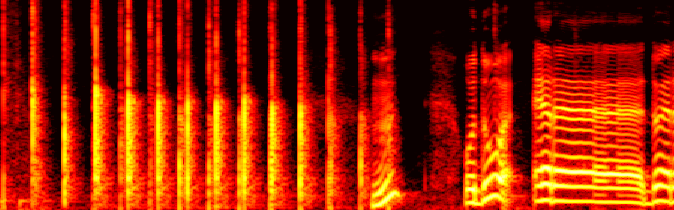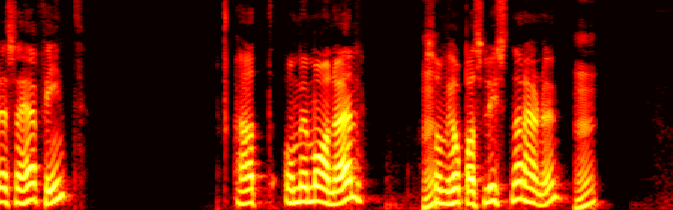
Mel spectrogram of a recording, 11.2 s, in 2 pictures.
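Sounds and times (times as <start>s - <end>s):
applause: 0.0s - 3.4s
speech: 3.1s - 6.4s, 7.6s - 11.2s.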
